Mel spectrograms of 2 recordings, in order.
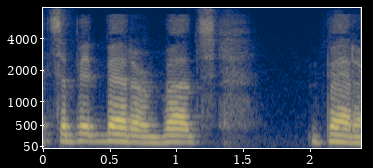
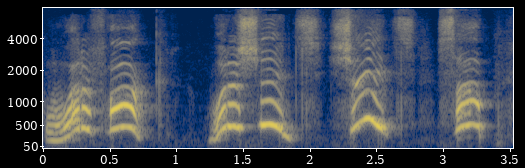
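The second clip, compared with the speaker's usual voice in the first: very high, louder, slangy imitation of locals; mock casual American; 4 dB louder, slower than usual. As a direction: toss out the curses breezily in a much higher voice. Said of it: "You're like".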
